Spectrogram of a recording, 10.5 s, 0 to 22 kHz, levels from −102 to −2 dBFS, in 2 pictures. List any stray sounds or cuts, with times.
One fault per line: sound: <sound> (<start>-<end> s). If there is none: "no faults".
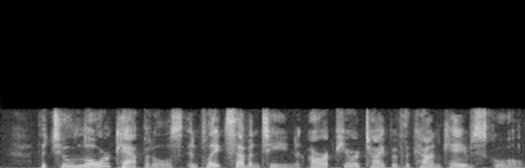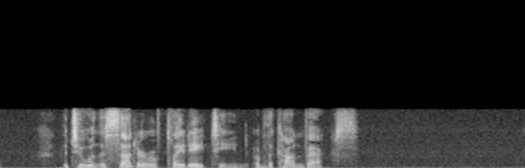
no faults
